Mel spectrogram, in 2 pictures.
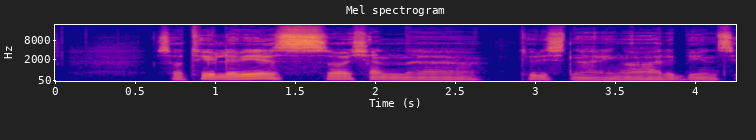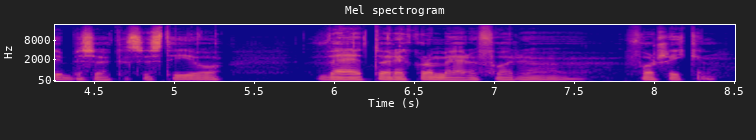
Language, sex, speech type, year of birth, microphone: Norwegian, male, spontaneous, 1981, Shure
